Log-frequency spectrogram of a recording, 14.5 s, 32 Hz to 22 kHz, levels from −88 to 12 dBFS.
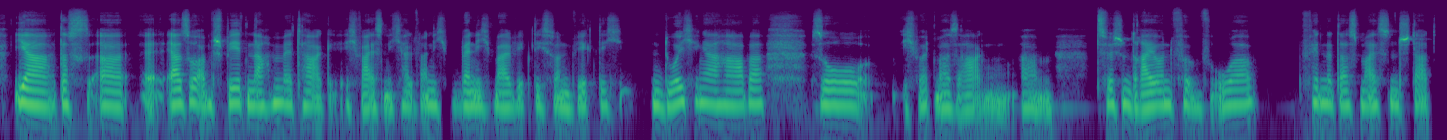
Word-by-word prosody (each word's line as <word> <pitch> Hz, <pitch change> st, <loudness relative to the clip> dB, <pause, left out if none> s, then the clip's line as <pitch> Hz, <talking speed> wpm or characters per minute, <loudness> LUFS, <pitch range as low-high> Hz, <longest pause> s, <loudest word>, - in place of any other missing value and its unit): Ja, 165 Hz, -4 st, +7 dB
das, 165 Hz, -3 st, 0 dB
äh, 155 Hz, -2 st, +1 dB, 0.2 s
eh 245 Hz, +3 st, -2 dB
eher 170 Hz, +1 st, +6 dB
so 180 Hz, +2 st, +1 dB
am 165 Hz, -, 0 dB
späten 175 Hz, +4 st, +4 dB
Nachmittag. 160 Hz, -, 0 dB
Ich -, -, -9 dB
weiß -, -, 0 dB
nicht, -, -, -3 dB
halt -, -, -4 dB
wann -, -, 0 dB
ich 155 Hz, -4 st, -3 dB
wenn 155 Hz, -1 st, 0 dB
ich 140 Hz, +1 st, -3 dB
mal 145 Hz, +1 st, 0 dB
wirklich 140 Hz, -2 st, -6 dB
so -, -, -4 dB
'n 135 Hz, -2 st, 0 dB
wirklich 155 Hz, 0 st, -5 dB, 0.3 s
'n 165 Hz, -2 st, +2 dB
Durchhänger 170 Hz, +2 st, +1 dB
habe, 160 Hz, +2 st, 0 dB, 0.5 s
so, 160 Hz, -2 st, +1 dB, 0.3 s
ich -, -, -9 dB
würde 160 Hz, -, -4 dB
mal 140 Hz, -, +1 dB
sagen, 130 Hz, 0 st, -3 dB
ähm, 70 Hz, -1 st, -3 dB, 0.4 s
zwischen 170 Hz, -1 st, +2 dB
3 140 Hz, +2 st, +4 dB
und 165 Hz, +1 st, +1 dB
5 165 Hz, +2 st, -2 dB, 0.4 s
findet 175 Hz, -3 st, -1 dB
das 155 Hz, -4 st, -1 dB
meistens 160 Hz, -, +2 dB
statt. -, -, +1 dB
160 Hz, 160 wpm, -26 LUFS, 150-170 Hz, 0.5 s, Ja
